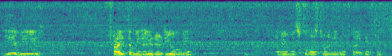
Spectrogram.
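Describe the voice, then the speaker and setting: A man's voice: a little high, level tone, normal speed, mellow, slight background noise, low-quality recording. A man talking through a home cooking recipe step by step. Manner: plain step-by-step explaining. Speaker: cooking channel host. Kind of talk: cooking tutorial voice-over.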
